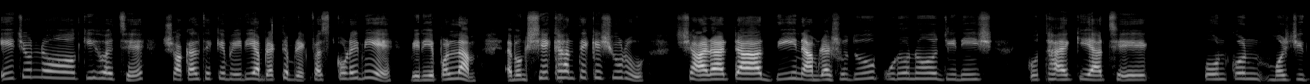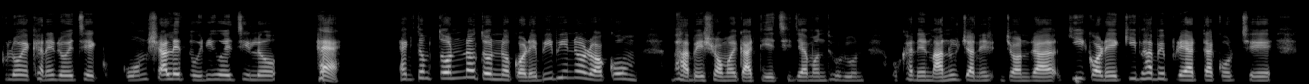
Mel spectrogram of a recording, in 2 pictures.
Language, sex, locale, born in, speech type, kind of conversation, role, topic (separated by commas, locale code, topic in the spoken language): Bengali, female, bn-IN, India, conversation, podcast, guest, আপনার সবচেয়ে স্মরণীয় ভ্রমণ অভিজ্ঞতা কী?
